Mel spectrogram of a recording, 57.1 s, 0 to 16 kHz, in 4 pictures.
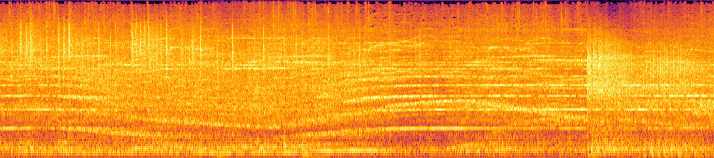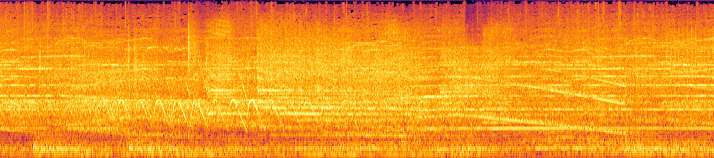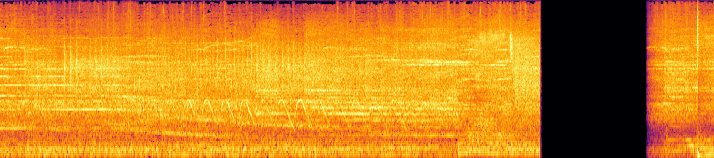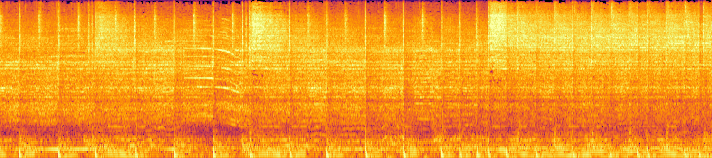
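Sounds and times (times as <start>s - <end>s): siren-like wailing glides: 0.0s - 38.9s, 41.5s - 57.0s
sustained droning tones: 41.9s - 57.0s.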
